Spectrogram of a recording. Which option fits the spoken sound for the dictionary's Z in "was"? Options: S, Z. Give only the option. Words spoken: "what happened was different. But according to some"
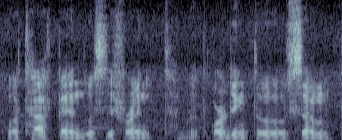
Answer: S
